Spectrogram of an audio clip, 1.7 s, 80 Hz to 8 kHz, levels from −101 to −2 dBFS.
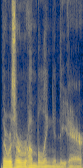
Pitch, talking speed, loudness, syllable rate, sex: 90 Hz, 250 wpm, -15 LUFS, 5.5 syllables/s, male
